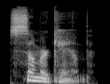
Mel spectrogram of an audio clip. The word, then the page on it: summer camp: American English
